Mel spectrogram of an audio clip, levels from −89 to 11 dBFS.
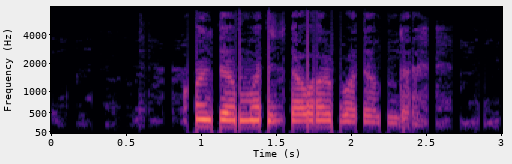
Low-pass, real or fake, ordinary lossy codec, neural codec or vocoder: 7.2 kHz; real; AAC, 32 kbps; none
